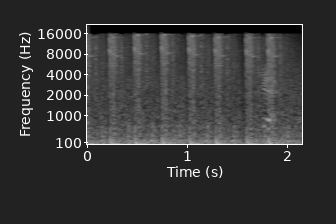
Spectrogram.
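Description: Rapid gunfire in the Fortnite video game comes as a string of about eight evenly spaced, loud, punchy shots in just over two seconds, with faint voices beneath.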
